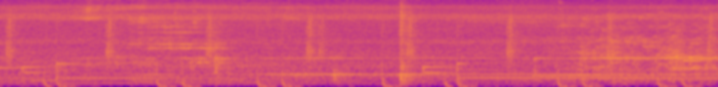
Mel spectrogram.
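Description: A CNC woodworking machine finishing furniture panels in a factory, steady mechanical hum and whine with repeated thumps and clunks as tool groups engage, continuous industrial noise without speech.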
